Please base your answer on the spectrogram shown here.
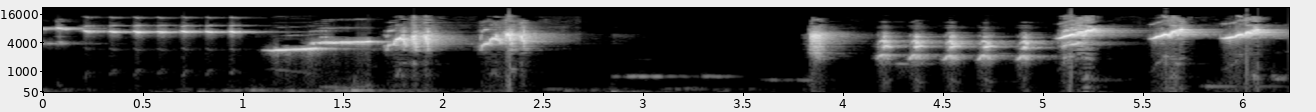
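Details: Captive-training master song of a sulingan: a thin high whistled trill, upslurred whistles, a pause, then quick repeated chirps and loud rising whistled notes at the end.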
